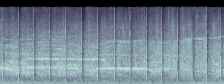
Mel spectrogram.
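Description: A studio audience on a basketball show applauds and cheers, rapid dense clapping with a few whoops and whistles, loud and steady across the whole stretch.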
